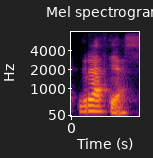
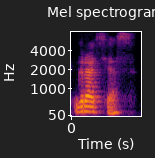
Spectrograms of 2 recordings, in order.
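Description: First: The 'c' is said between the teeth. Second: The 'c' is a plain 's' sound. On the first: This is the pronunciation used in Spain. "Перша між зубами" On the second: This is the Latin American pronunciation. "читається як українське «с»"

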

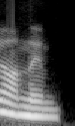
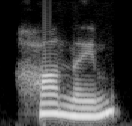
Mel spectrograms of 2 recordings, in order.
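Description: First: The initial h sound is swallowed and dropped. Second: The word begins with an audible h sound. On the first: "ми начебто проковтуємо ось цю початкову літеру хе" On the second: "звертання до жінки ханим"

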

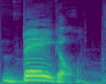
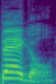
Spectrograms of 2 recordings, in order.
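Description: First: The first vowel sounds like the one in 'bay'. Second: The first vowel sounds like the one in 'beg'. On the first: This is how people elsewhere say it. "not bagel" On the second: This is how people in New Jersey say it. "we pronounce it bagel"

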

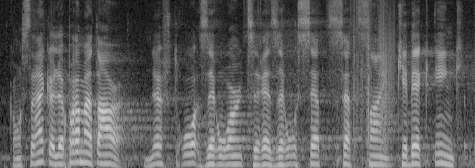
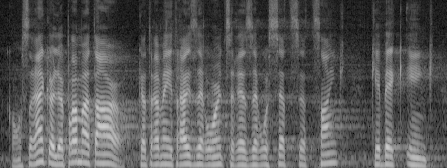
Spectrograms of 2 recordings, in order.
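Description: No difference in how they are said.

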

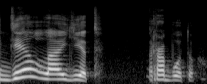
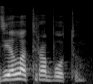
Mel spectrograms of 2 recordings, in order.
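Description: First: The verb is said with all its syllables. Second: The verb is said contracted, without the y sound. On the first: This is the standard form. "Он не делает работу" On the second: This is the dialect form. "он делает работу"

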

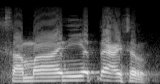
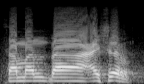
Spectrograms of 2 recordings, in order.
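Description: First: The number is said in its full form. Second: The number is said in a shortened form. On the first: This is the standard word form. "ഇത് വാക്ക് സമാനിയത്ത അഷർ" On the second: This is how people say it in everyday speech. "അതിന് അവർ സംസാരിക്കുമ്പോൾ സംസാരത്തിൽ പറയുന്നത്"

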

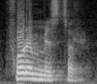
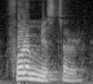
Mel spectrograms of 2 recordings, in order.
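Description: The two takes are said the same way.

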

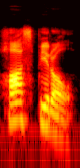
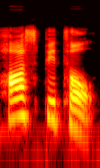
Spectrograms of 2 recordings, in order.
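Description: First: The t sound is soft and barely heard. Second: The t sound is clearly pronounced.

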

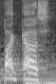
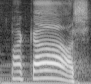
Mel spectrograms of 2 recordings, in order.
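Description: First: The final syllable is short and clipped. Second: The final syllable is drawn out long. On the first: The speaker calls it wrong. "nicht Bagasch" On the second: The speaker calls it right. "Ihr müsst immer aufs Hintere langzogen"

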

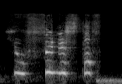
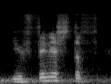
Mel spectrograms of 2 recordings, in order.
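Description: First: It is said in a put-on female voice. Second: It is said in his normal voice.

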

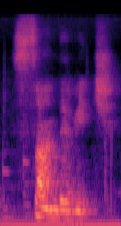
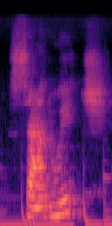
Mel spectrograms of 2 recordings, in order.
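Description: First: The word is said with a Persian pronunciation. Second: The word is said with an English pronunciation.

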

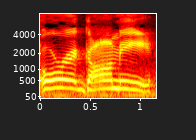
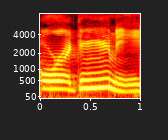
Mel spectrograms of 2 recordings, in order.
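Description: First: The ending does not sound like gammy. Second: The ending sounds like the word gammy. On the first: The speaker calls it right. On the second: The speaker calls it wrong.

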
